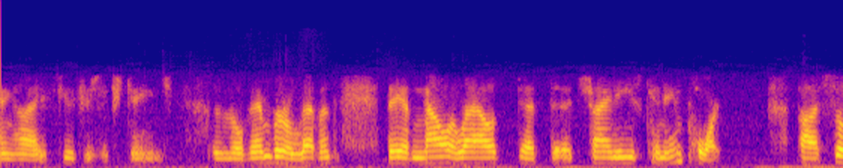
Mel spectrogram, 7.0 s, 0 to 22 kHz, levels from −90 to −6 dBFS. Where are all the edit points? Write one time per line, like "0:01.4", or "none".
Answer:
0:01.8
